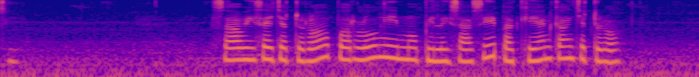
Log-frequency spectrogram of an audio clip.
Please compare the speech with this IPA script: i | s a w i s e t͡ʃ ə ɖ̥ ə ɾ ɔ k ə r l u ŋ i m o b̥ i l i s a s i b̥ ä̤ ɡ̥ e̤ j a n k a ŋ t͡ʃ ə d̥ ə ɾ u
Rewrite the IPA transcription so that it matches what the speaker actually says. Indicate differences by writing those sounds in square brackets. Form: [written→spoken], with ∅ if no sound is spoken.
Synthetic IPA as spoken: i | s a w i s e t͡ʃ ə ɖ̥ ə ɾ ɔ [k→p] ə r l u ŋ i m o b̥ i l i s a s i b̥ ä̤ ɡ̥ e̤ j a n k a ŋ t͡ʃ ə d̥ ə ɾ [u→ɔ]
